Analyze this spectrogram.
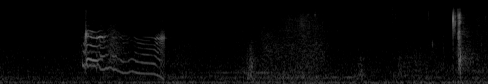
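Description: A single short animal call, falling and wavering in pitch, about a second in. Two sharp clicks close together follow near the end.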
